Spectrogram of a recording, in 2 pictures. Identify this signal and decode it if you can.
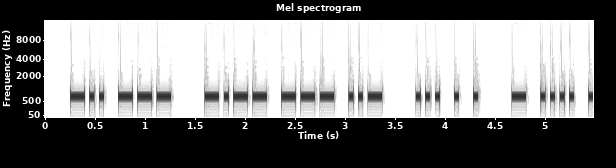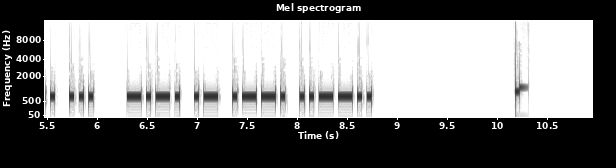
Morse code, heard as a keyed tone, about 25 wpm, 700 Hz. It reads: DO YOU SEE THIS CAP?
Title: Sentences from Top 1600 Words 25wpm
